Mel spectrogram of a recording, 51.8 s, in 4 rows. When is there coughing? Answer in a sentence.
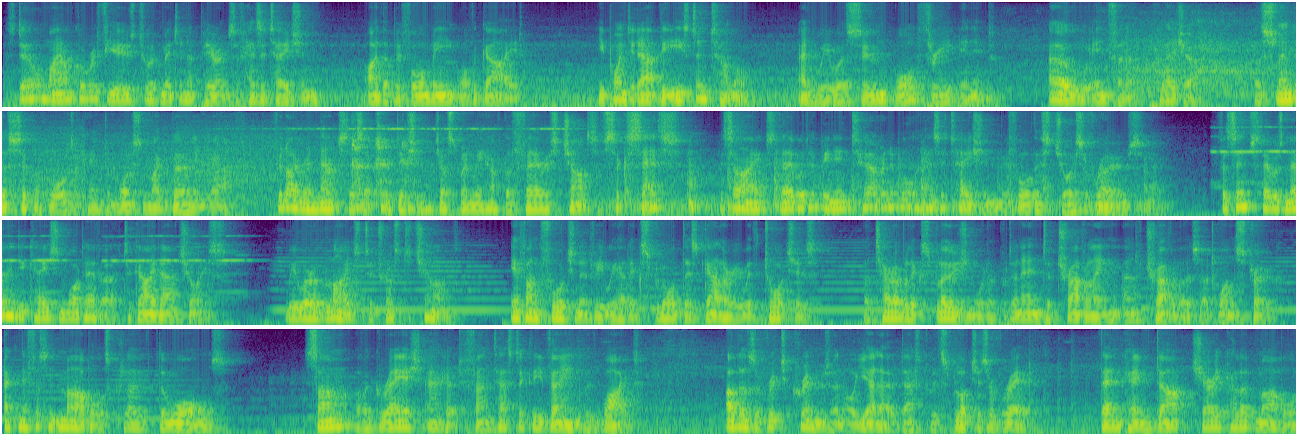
The coughing can be heard from 16.4 to 17.4 s.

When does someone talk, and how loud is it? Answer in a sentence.
You can hear the talking from 0.1 to 51.7 s, at a steady volume.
